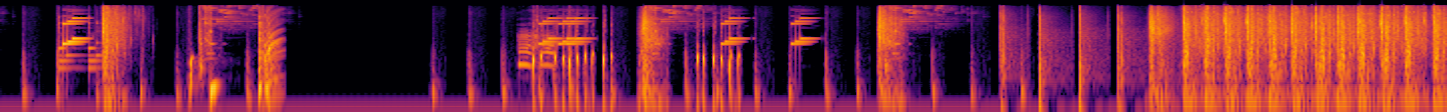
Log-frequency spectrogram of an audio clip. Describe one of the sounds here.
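Bricks crash and scatter.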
